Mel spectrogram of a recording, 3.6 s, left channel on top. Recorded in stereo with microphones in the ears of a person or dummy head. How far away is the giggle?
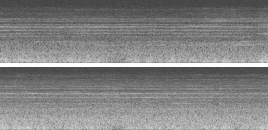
I don't hear a giggle.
